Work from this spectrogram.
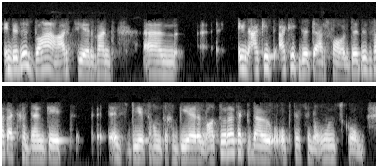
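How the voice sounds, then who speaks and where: The speaker has a Botswana accent. The intonation is lively. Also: woman, very deep, low pitch for a woman. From South Africa, Potchefstroom (Ikageng), North West. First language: Tswana (speaking Afrikaans). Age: 30s. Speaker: radio presenter and TV personality. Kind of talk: interview conversation. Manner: animated.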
